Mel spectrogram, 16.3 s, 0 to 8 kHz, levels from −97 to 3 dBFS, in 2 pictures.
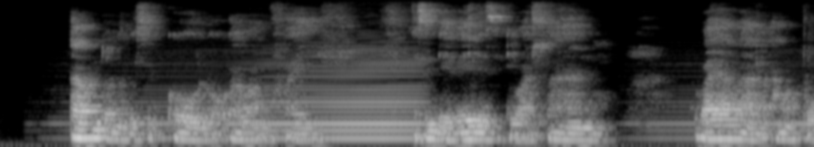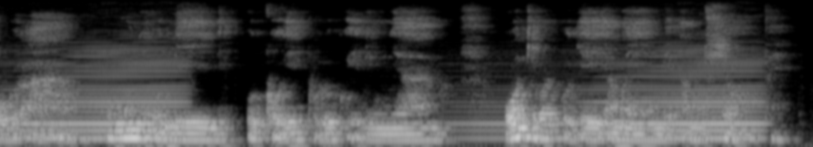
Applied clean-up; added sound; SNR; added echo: none; Bowed string instrument; 10 dB; reverberation time 0.4 s.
